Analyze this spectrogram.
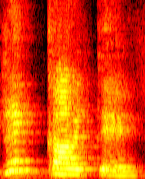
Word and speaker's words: regarder: And the last one is regarder. Regarder, which means to watch. Here, the sound of G will be G, okay? It will be regarder.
